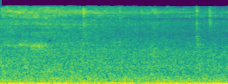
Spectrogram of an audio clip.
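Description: Street traffic noise: a steady low rumble of passing cars.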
